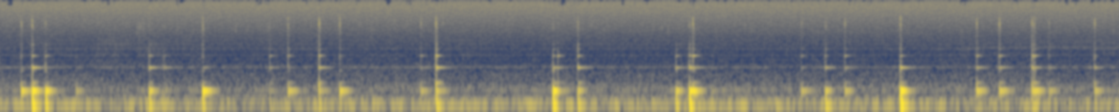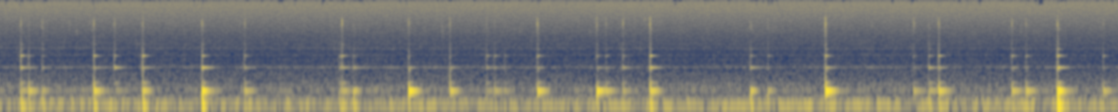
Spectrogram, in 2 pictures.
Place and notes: Courtyard Music (Simon-Dach-Straße) - Courtyard Music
